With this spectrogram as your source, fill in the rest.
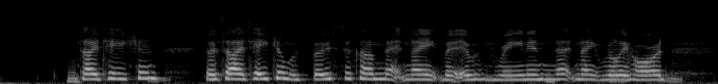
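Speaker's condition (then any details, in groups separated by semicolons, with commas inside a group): Cerebral palsy; present from birth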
